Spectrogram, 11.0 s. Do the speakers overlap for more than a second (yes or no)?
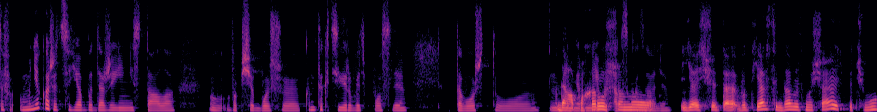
yes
